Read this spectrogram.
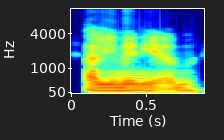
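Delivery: aluminium as "al-yuh-MIN-ee-um"; British pronunciation. Shown as a demonstration. Brit answering a spelling question, aluminium with the extra i. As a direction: say aluminium with five syllables, stress on min. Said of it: "so we say".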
